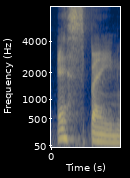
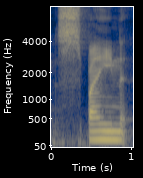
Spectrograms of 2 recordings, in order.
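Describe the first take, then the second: First: The word starts with an added e vowel sound. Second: The word starts directly with an s sound. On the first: The speaker calls it wrong. "which is not correct" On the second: The speaker calls it right. "instead of saying Spain"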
